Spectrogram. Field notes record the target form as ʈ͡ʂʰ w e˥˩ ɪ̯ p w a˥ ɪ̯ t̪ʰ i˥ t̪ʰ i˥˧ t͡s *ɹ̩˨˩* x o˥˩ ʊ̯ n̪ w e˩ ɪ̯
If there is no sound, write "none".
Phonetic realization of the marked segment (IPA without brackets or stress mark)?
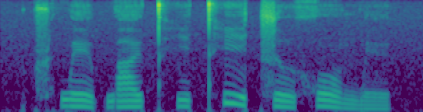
ɹ̩˥˧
